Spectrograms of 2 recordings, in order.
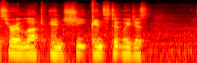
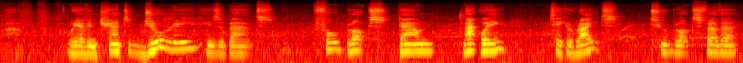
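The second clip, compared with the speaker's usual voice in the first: reserved husband; 8 dB quieter than usual. Acted. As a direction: give directions with stiff politeness.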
